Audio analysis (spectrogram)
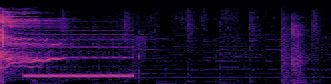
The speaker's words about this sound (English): Rob's not answering the phone.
